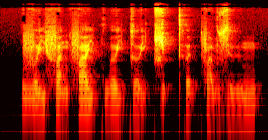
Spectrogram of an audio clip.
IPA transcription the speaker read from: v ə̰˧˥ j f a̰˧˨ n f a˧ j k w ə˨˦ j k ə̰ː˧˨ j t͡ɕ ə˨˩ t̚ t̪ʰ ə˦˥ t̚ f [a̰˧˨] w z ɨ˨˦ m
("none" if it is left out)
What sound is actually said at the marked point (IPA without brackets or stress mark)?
a̰˧˨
